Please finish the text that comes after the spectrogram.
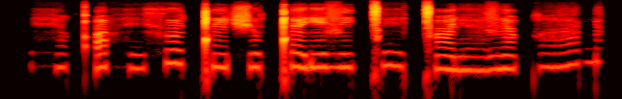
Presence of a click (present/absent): present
